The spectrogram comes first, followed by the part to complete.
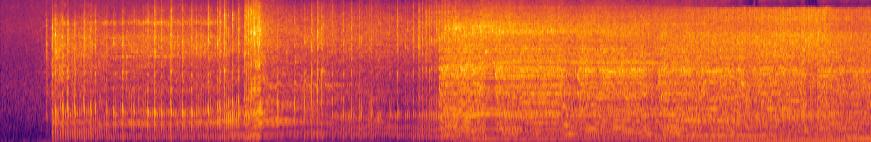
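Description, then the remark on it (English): A motorcycle with a sidecar snarls to life and revs loudly, its pitch surging up and down, then settles into a steady, buzzing roar that holds to the end with no voices. “Well, onto my awesome motorcycle.”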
